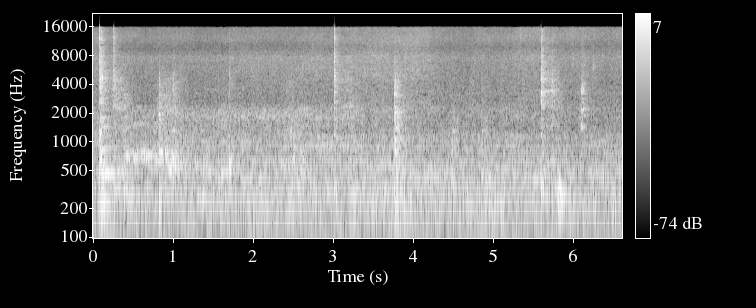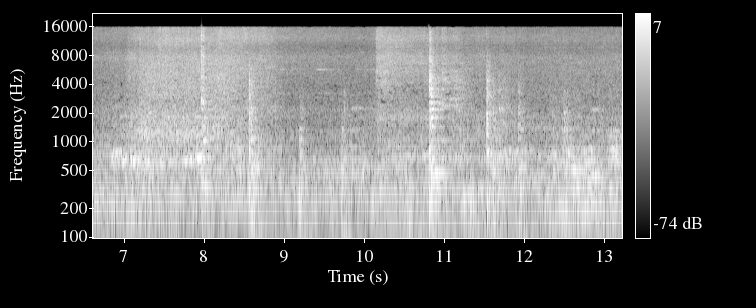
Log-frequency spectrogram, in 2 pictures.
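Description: Marinated chicken pieces sizzling in oil in a metal kadai while a metal spatula stirs them, the spatula scraping and knocking sharply on the pan several times. The chicken is being kosha'd, fried down in its ginger-garlic marinade, and the sizzle swells for a second or two twice in the second half.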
